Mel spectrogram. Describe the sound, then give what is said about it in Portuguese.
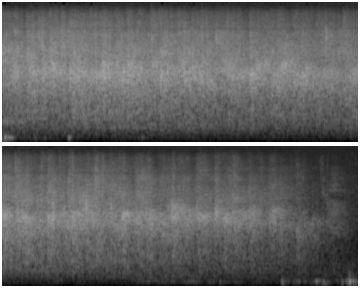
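An audience at a church service applauds the Lord Jesus steadily for several seconds, a dense, even wash of many hands clapping that gradually thins and fades toward the end. “Aplauda o Senhor Jesus.”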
